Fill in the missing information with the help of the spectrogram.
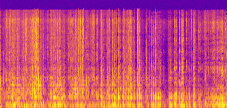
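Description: Long fingernails scratch hard and slow along a large, hollow, black printed cardboard whisky gift tube lying horizontally, with one hand leaving the frame at the end. The scratching makes continuous rough rasping strokes over a low, hollow body resonance, with brief dips between strokes.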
